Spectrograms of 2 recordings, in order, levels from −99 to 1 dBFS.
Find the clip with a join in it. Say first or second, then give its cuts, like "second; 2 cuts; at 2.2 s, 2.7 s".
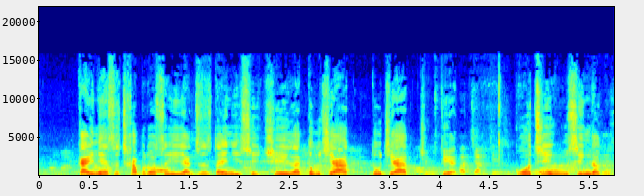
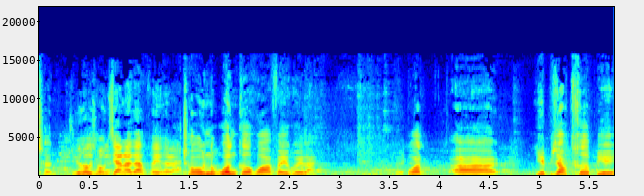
second; 2 cuts; at 1.4 s, 3.7 s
